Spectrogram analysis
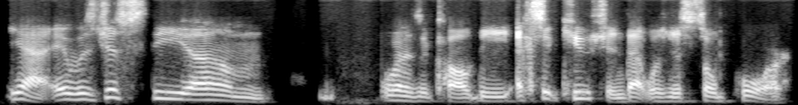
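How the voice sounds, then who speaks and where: A man's voice: mid-range voice, lively intonation, normal speed, a little mellow, no room sound, low-quality recording. Opinionated man in casual podcast talk, dry sound. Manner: opinionated, emphatic. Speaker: podcast co-host. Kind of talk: casual film discussion.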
